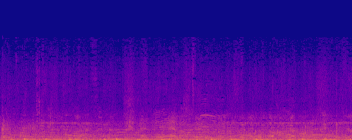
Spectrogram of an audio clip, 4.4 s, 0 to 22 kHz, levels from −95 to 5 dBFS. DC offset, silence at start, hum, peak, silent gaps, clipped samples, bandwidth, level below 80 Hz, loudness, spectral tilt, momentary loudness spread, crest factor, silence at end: under 0.1%; 0 s; none; -24 dBFS; none; under 0.1%; 15.5 kHz; -48 dBFS; -39 LUFS; -6.5 dB/octave; 2 LU; 14 dB; 0 s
